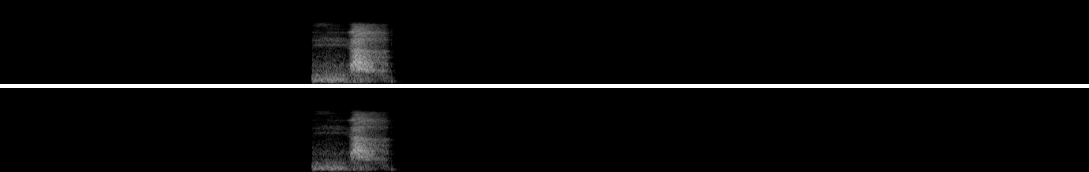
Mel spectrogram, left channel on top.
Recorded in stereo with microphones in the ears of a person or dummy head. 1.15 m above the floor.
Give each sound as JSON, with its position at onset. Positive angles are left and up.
{"t": 3.1, "sound": "breathing", "side_deg": 10, "distance_m": 0.5}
